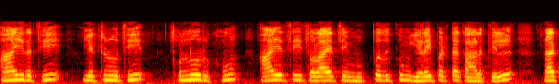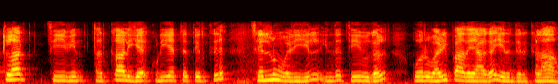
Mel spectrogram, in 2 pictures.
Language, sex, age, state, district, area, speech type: Tamil, female, 60+, Tamil Nadu, Tiruchirappalli, rural, read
